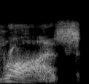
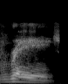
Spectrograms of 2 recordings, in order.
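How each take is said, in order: First: The name is said with an 'ah' vowel. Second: The name is said with an 'ay' vowel. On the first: "there's literally cults out there who are just like it's Roz" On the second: "there's people like it's Rage"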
